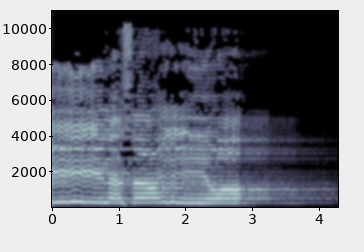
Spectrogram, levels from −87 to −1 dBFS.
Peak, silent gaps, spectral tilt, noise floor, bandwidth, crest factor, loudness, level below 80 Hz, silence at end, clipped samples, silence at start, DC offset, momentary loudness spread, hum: -2 dBFS; none; -1 dB/octave; -43 dBFS; 11 kHz; 14 dB; -14 LUFS; -70 dBFS; 0.55 s; under 0.1%; 0 s; under 0.1%; 14 LU; none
